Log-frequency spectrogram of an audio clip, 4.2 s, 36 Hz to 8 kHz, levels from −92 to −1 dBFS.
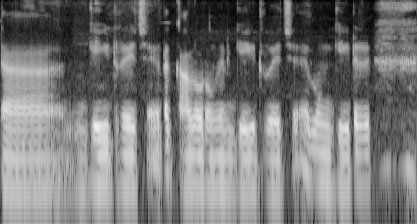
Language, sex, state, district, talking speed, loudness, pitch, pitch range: Bengali, male, Tripura, West Tripura, 145 wpm, -19 LUFS, 90 Hz, 90-95 Hz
